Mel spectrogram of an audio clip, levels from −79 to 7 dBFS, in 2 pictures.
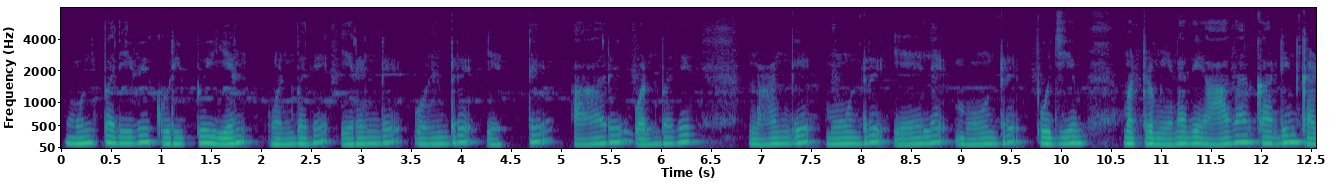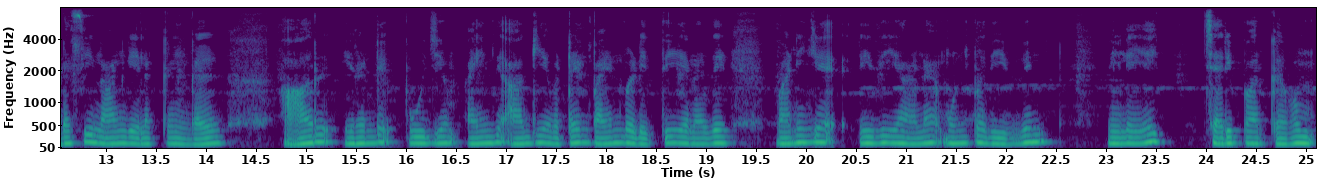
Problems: none marked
